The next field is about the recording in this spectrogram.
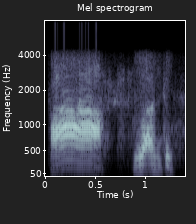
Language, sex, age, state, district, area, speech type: Odia, male, 60+, Odisha, Gajapati, rural, conversation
